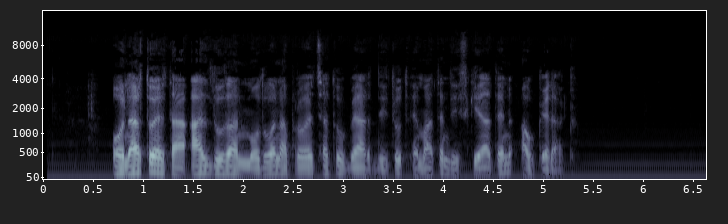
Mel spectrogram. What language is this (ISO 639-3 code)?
eus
